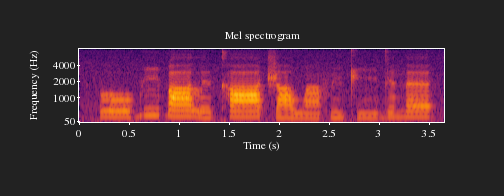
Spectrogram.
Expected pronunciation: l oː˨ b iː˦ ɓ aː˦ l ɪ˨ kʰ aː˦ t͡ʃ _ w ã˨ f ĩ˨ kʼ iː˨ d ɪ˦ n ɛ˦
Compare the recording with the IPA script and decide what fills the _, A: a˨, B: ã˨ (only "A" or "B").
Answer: A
